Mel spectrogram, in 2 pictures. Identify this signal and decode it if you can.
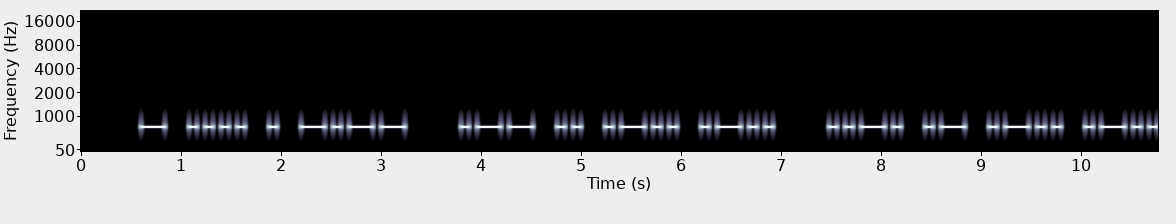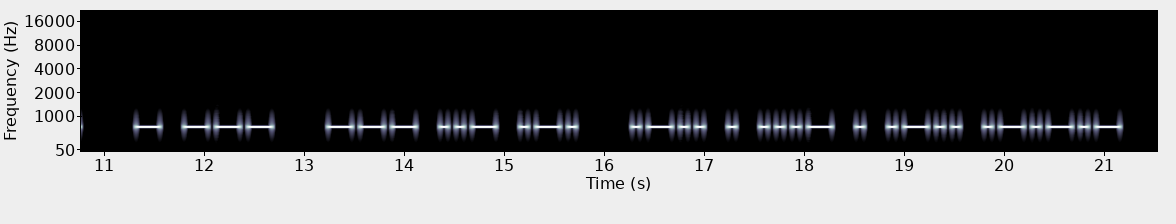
Morse code, heard as a keyed tone, about 15 wpm, 700 Hz. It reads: THEY WILL FALL TO OUR LEVEL.
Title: Sentences from Top 1000 Words - Review Part 4 - 15wpm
